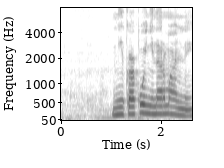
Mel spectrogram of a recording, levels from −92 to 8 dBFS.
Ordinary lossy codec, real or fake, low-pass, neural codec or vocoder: none; fake; none; codec, 16 kHz, 16 kbps, FreqCodec, smaller model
